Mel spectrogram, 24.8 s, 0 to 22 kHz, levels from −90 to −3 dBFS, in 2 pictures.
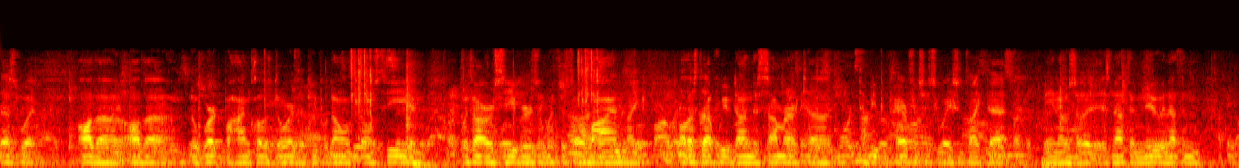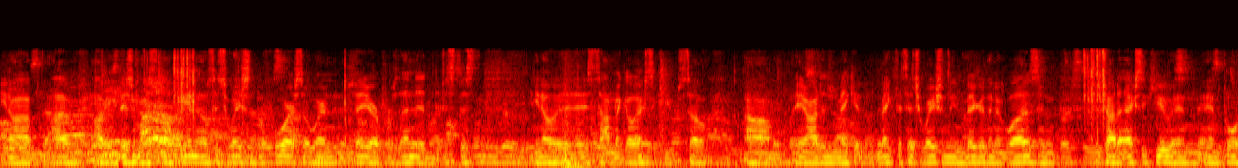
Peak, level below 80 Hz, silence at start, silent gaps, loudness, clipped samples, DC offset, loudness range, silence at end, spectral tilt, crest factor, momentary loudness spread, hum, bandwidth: -16 dBFS; -48 dBFS; 0 s; none; -34 LUFS; under 0.1%; under 0.1%; 3 LU; 0 s; -6.5 dB/octave; 18 dB; 8 LU; none; 7.6 kHz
